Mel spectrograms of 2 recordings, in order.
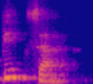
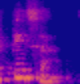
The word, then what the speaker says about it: pizza: Entonces aquí en Monterrey un, amigo me dice, pero es que pronuncias muy mal pizza, eh, porque le metes una T. Y yo, nunca me había dado cuenta, es pizza sin la T.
